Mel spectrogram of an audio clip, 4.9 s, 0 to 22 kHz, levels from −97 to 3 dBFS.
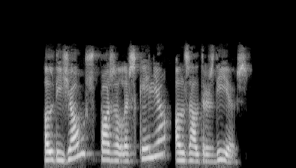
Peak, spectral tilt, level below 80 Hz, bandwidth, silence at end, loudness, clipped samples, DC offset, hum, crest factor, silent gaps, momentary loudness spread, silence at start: -2 dBFS; -4.5 dB/octave; -62 dBFS; 7.4 kHz; 0.8 s; -18 LUFS; under 0.1%; under 0.1%; none; 16 dB; 2.87-2.92 s; 6 LU; 0.75 s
